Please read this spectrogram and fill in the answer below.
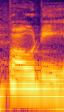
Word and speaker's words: Bodē: It's Bodē, actually. It's Bodē, but Bodē, it became Bodē when my father was around because he put a long E over the E for Bodē.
